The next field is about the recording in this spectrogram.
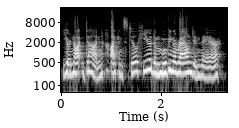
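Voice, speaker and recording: An actress playing a high-strung, irritable, squeamish woman boss in a video game, commanding and exasperated. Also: moderate pace, phone-quality sound, natural voice. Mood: bossy, anxious.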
